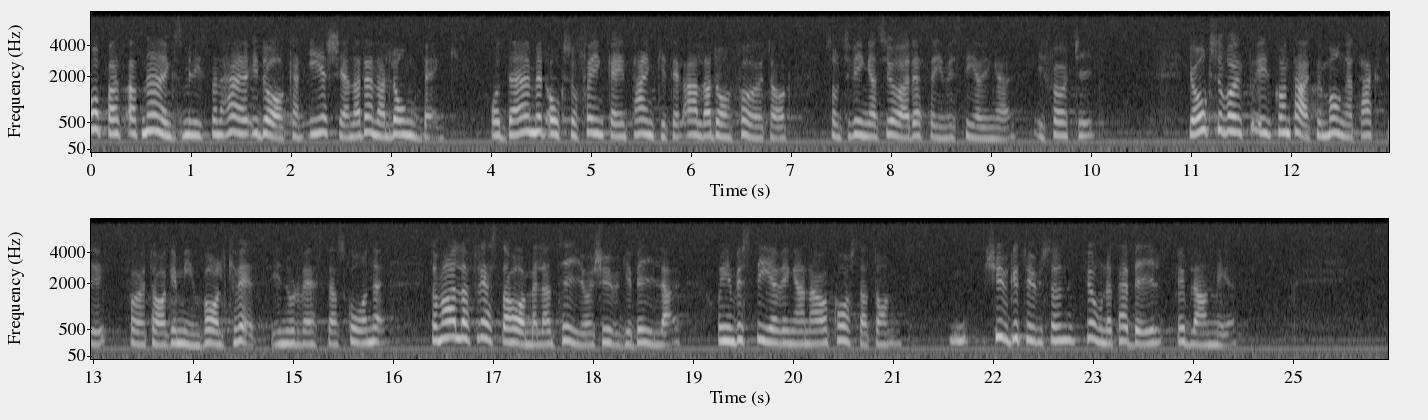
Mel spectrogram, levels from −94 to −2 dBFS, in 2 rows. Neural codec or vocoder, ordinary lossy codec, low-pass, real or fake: none; none; 7.2 kHz; real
